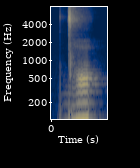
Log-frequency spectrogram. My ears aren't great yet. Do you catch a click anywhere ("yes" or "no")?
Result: yes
